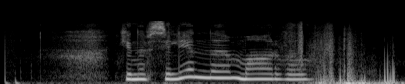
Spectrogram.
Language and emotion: Russian, sad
